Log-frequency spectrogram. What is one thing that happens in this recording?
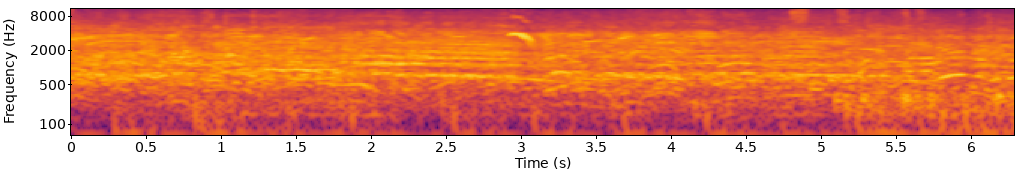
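A large crowd of spectators cheers and chatters loudly outdoors.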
